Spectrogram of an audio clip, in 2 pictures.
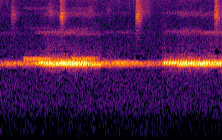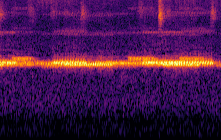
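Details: Crickets chirping at night in grass during warm Bulgarian summer, recorded in surround sound; a constant high ringing trill building and easing in waves about every second, with occasional faint high clicks.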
